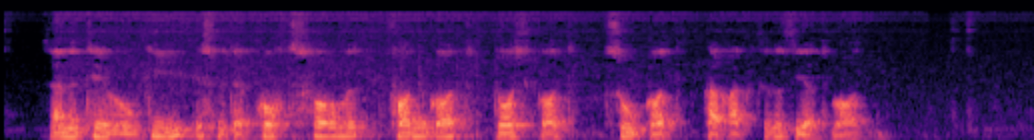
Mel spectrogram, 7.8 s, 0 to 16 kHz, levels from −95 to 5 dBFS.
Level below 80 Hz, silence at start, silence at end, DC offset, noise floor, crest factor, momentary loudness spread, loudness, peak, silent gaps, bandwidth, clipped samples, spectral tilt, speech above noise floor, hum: -52 dBFS; 0.4 s; 1.25 s; under 0.1%; -64 dBFS; 20 dB; 7 LU; -24 LUFS; -4 dBFS; none; 11.5 kHz; under 0.1%; -8 dB/octave; 41 dB; none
